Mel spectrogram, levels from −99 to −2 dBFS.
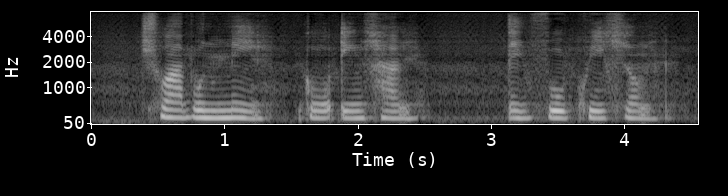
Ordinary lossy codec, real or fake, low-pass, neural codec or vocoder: none; fake; none; codec, 16 kHz, 1 kbps, FunCodec, trained on Chinese and English, 50 frames a second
